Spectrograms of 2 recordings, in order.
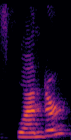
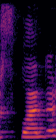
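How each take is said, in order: First: The word ends with an added r sound. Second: The word ends in a plain vowel, no r.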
